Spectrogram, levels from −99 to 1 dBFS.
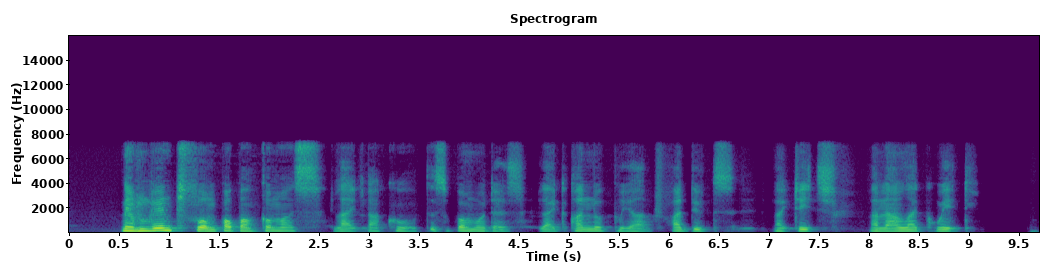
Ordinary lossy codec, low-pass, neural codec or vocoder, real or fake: none; 7.2 kHz; codec, 16 kHz, 0.5 kbps, FunCodec, trained on Chinese and English, 25 frames a second; fake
